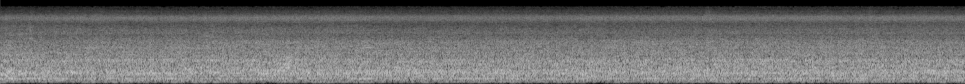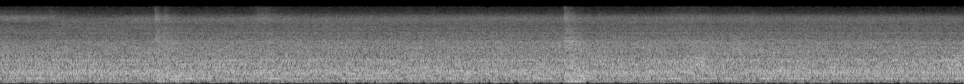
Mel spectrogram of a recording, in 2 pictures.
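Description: Commercial gas range burner running at high flame, a loud steady rushing roar, with a couple of faint clicks partway through.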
